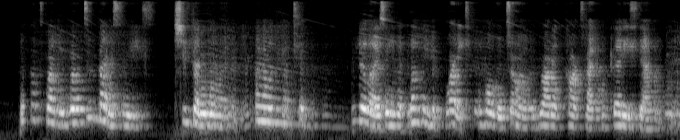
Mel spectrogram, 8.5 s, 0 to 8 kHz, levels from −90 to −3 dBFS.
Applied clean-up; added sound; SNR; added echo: neural mask model DeepFilterNet 3.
